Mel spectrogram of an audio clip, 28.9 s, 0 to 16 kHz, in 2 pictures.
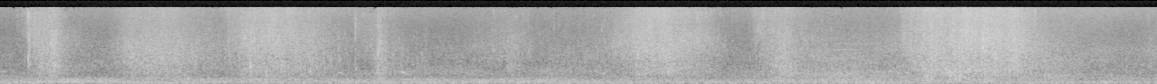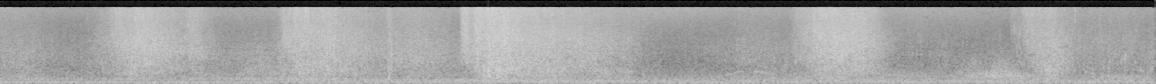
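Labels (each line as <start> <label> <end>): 0.0 Waves crashing onto the shore. 28.9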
